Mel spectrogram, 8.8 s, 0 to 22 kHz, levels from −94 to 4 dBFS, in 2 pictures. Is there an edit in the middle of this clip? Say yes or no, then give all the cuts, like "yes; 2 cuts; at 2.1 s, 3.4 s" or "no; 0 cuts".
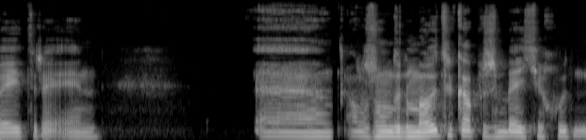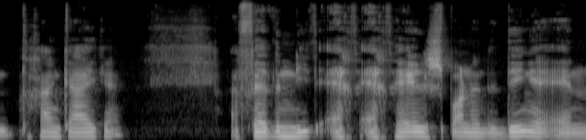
yes; 3 cuts; at 2.5 s, 4.5 s, 7.1 s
